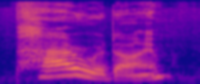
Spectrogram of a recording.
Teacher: the stressed part is the first part of the word which is pa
